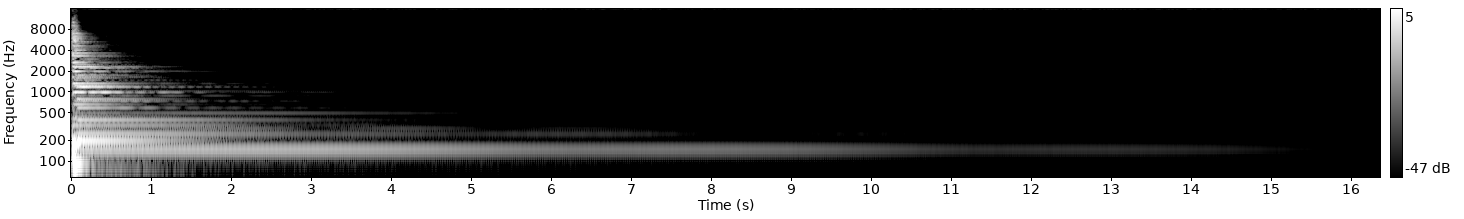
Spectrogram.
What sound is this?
Open strs
These are open strings that some play during a chord change. Open E (1st), B (2nd), G (3rd), and D (4th). If any of these samples have any errors or faults, please tell me.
